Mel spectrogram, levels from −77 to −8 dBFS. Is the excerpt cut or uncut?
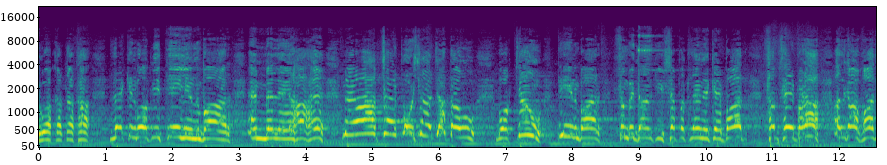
uncut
